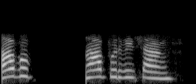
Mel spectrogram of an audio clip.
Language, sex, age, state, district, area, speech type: Goan Konkani, female, 18-30, Goa, Bardez, urban, conversation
